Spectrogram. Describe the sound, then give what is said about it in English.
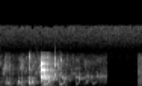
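Liquid pours into a glass as two drinks are poured, a gurgling, bubbly splash with a rising fill sound lasting over a second, then stopping abruptly before a brief faint noise. “I'm going to pour both of them so that way I can...”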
